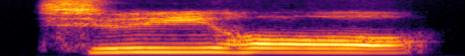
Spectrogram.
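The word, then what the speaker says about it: 追放: Chuiho is how you say it.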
